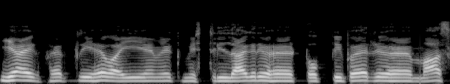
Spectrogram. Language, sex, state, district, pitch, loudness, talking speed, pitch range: Marwari, male, Rajasthan, Churu, 165 Hz, -15 LUFS, 170 wpm, 160-175 Hz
